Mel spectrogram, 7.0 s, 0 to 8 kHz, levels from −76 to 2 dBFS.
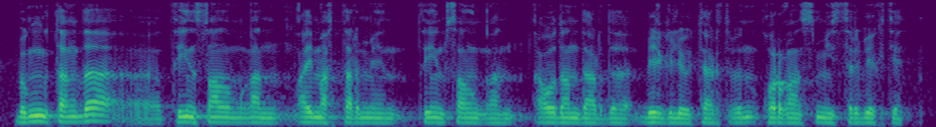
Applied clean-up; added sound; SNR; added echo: neural mask model Resemble Enhance denoiser.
